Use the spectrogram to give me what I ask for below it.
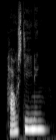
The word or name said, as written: havstigning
